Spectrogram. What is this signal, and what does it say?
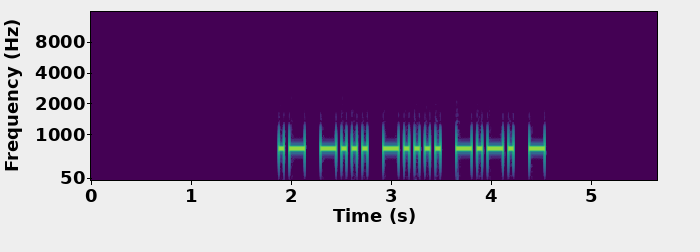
Morse code, heard as a keyed tone, about 22 wpm, 700 Hz. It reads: AB6CT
